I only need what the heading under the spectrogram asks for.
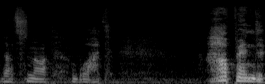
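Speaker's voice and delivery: reverberating voice. Narrating a battlefield scene as an unseen voice cuts in: echoing voice. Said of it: "an echoing voice".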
